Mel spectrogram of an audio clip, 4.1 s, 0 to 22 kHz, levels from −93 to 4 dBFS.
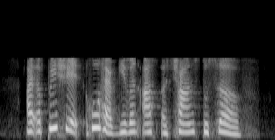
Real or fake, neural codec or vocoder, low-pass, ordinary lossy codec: real; none; 7.2 kHz; AAC, 16 kbps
